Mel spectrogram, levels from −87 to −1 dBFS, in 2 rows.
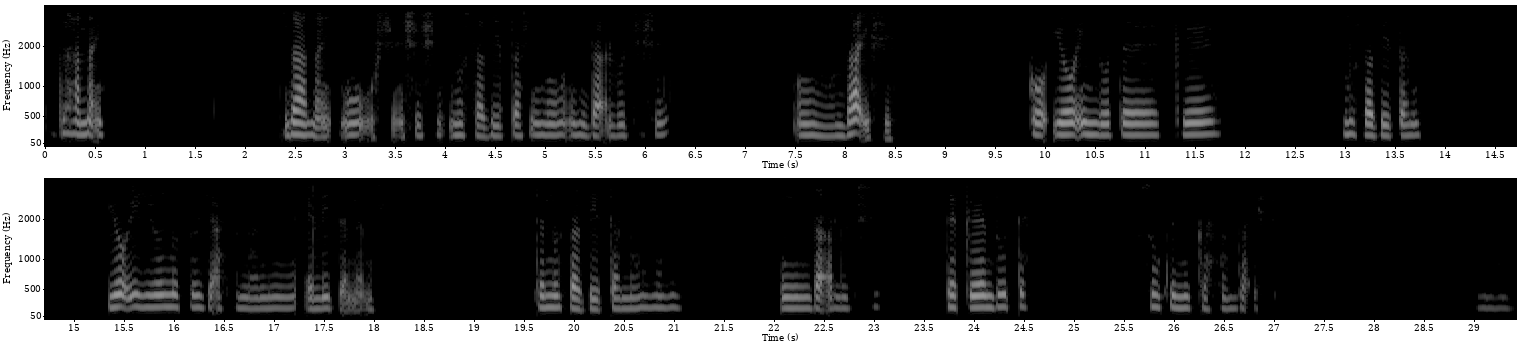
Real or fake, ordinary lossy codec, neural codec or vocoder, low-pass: real; none; none; 3.6 kHz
